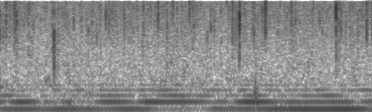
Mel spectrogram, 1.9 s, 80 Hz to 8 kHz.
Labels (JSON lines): {"label": "biophony, midshipman", "recorder": "SoundTrap 500"}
